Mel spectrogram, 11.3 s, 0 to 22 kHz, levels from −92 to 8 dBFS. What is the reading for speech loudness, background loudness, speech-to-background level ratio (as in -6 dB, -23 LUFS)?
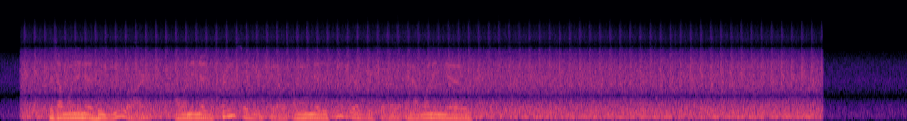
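-27.5 LUFS, -34.0 LUFS, 6.5 dB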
